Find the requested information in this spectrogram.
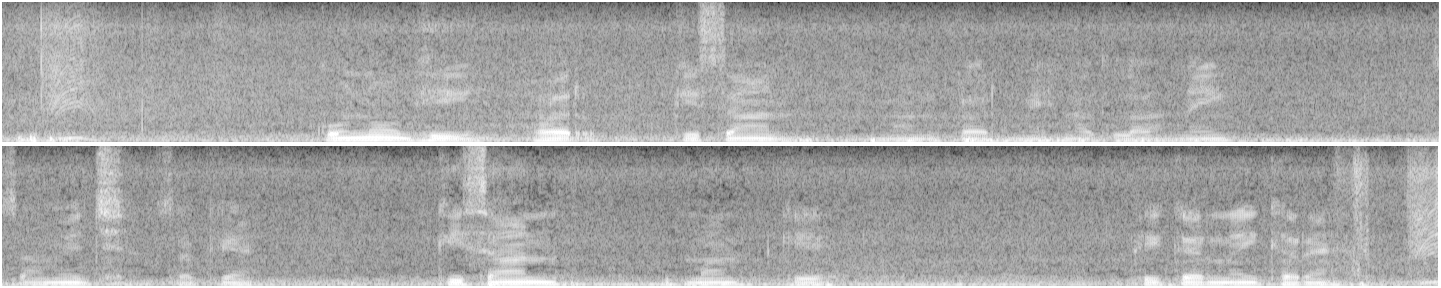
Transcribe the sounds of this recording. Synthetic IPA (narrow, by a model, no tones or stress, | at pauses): koːnobʱi | həɾ | kɪsaːn | mənpəɾmeɦnət̪lanəɦĩ | samɪd͡ʒ | səkẽ | kɪsaːn | mənke | pʰɪkəɾnəɦĩkəɾẽː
